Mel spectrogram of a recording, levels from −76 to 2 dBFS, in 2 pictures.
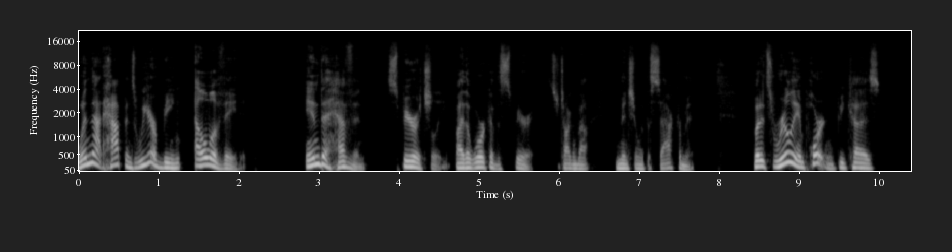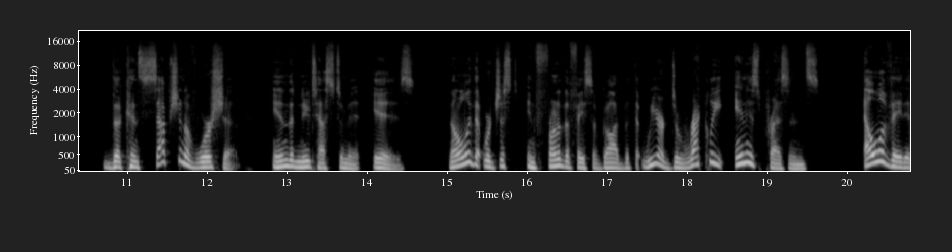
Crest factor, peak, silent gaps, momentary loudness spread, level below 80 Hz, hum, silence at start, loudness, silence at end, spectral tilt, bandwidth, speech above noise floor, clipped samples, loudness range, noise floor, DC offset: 20 dB; -6 dBFS; 10.36-10.40 s; 12 LU; -64 dBFS; none; 0 s; -26 LUFS; 0 s; -6.5 dB/octave; 15.5 kHz; over 65 dB; under 0.1%; 2 LU; under -90 dBFS; under 0.1%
